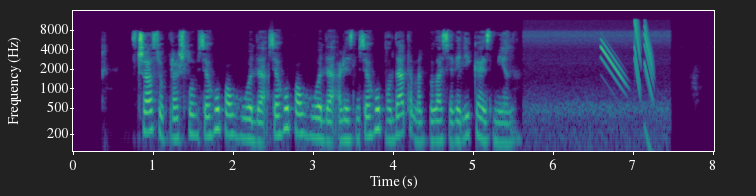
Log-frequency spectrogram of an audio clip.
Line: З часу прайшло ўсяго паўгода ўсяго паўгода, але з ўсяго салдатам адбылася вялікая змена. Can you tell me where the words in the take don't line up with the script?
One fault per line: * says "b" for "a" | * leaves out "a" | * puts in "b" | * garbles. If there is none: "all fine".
all fine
